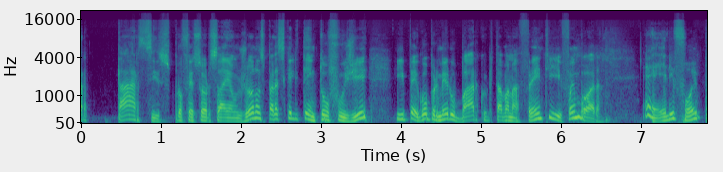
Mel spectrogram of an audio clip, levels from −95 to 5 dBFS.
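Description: There are no technical faults to describe in time order in this speech clip, which has been through Opus voice compression working as intended.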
